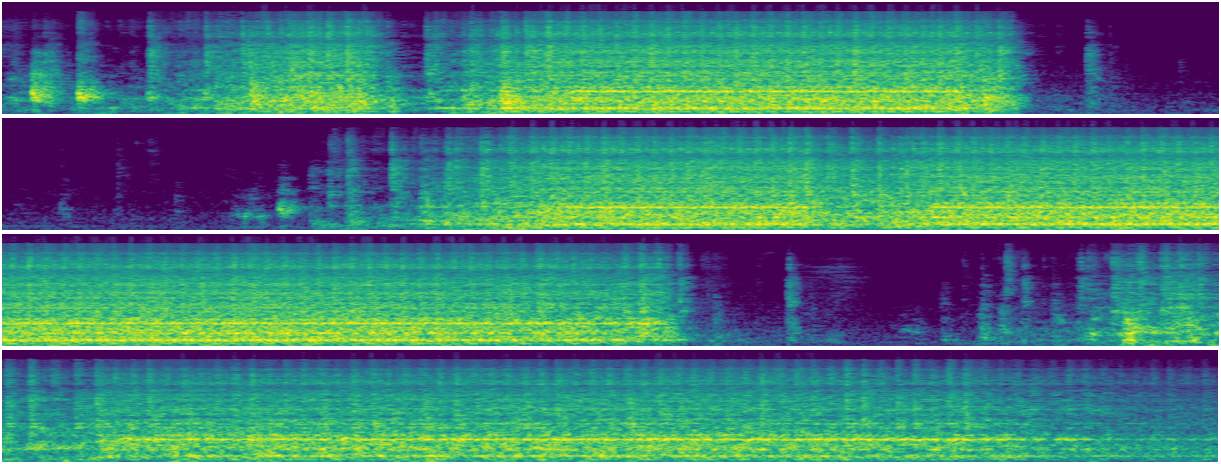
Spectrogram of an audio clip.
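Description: A sewing machine stitches ultra high-waisted jeans in long, steady loud runs, stopping twice briefly before starting again, close by with no talking.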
